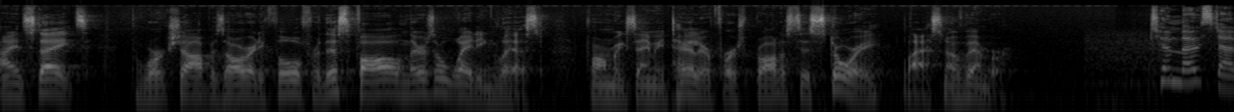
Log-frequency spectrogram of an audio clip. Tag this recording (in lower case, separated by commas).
speech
